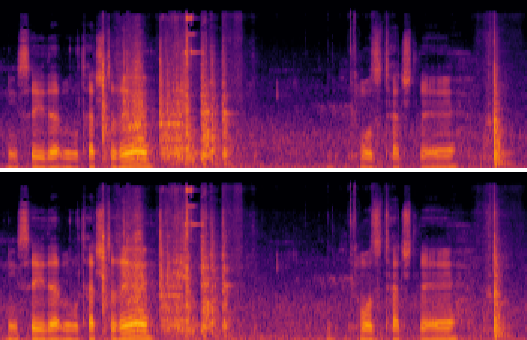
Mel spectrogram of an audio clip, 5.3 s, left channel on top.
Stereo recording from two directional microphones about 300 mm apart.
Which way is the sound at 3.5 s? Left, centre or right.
Centre.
